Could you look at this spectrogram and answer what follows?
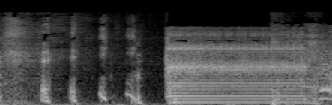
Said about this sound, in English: You're late on the buzzer.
